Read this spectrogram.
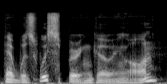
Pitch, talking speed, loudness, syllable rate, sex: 100 Hz, 180 wpm, -17 LUFS, 4.9 syllables/s, male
